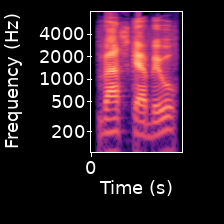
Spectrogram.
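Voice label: "vaskabor", Scanian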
